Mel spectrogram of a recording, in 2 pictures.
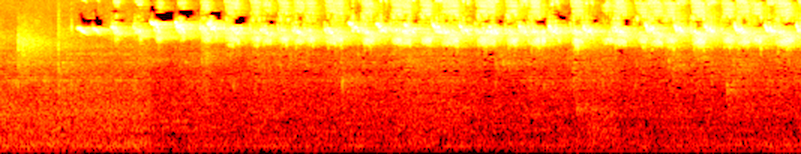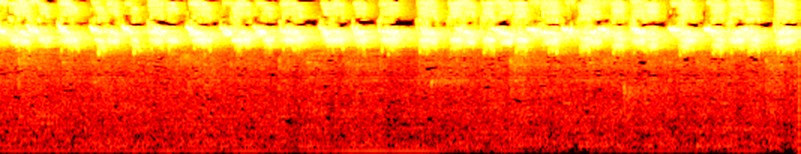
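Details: After a brief pause, black redstart nestlings in Portugal, eyes open and growing their adult feathers, break into a sustained, crowded wash of high hissing squeaks that continues without a break.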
